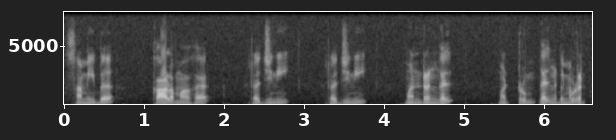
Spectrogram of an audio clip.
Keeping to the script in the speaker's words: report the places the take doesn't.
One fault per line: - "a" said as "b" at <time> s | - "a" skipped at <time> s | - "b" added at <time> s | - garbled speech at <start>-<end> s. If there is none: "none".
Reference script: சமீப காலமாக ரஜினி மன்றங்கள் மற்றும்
- "ரஜினி" added at 3.3 s
- garbled speech at 5.9-6.5 s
